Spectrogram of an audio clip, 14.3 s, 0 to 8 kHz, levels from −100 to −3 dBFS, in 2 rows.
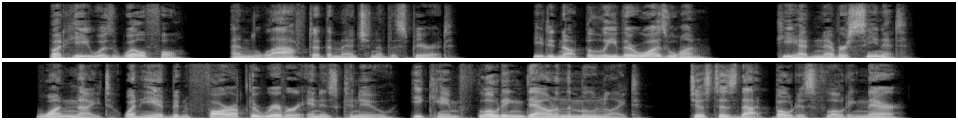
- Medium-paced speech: No, fast, 215 wpm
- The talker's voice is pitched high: No, low, 100 Hz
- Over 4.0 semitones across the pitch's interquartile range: Yes, average, 4.6 semitones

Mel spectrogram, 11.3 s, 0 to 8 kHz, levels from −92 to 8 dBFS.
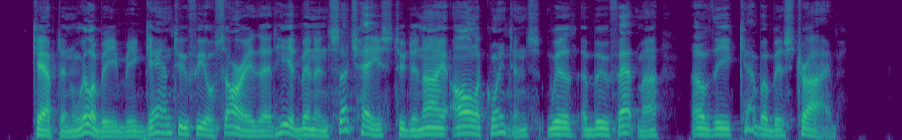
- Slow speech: Yes, slow, 130 wpm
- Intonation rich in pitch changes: No, average, 4.8 semitones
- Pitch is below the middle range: Yes, low, 125 Hz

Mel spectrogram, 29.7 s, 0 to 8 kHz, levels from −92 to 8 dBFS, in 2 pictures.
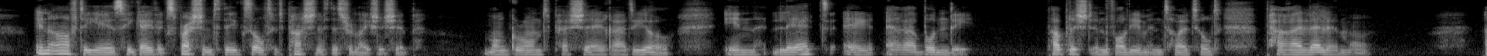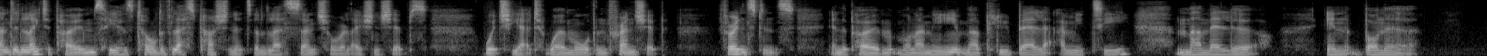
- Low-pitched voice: Yes, low, 110 Hz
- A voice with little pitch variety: Yes, narrow, 2.2 semitones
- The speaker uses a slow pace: Yes, slow, 125 wpm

